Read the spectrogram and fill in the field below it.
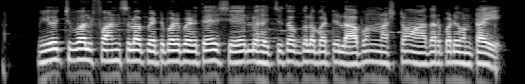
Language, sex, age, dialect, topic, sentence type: Telugu, male, 18-24, Utterandhra, banking, statement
